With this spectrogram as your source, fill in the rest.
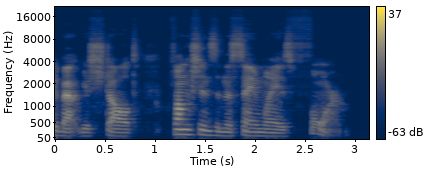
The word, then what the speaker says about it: Gestalt: It's called Gestalt. That's how you pronounce it. It's a fun little German word.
